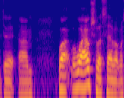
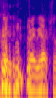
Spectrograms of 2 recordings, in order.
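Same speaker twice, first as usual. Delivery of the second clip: mock sarcastic; 4 semitones higher, 12 dB louder, slower than usual. Real, not acted. Joking about silent audience.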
